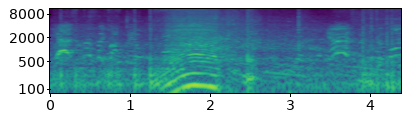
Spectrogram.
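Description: Trials motorcycle engine revving up and dropping back once, briefly, about a third of the way in, as the rider works the throttle on a steep dirt section. Spectators' voices come before and after it.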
